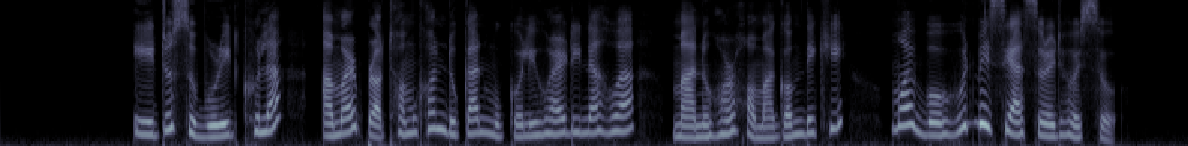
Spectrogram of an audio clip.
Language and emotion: Assamese, surprised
